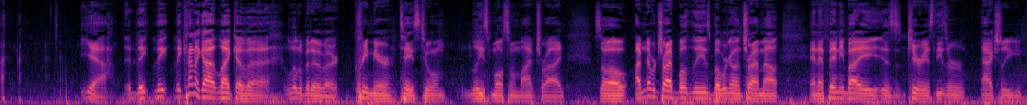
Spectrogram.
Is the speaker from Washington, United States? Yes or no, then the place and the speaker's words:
yes; Newcastle, Washington, United States; I'm from Seattle, Newcastle. The other Newcastle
